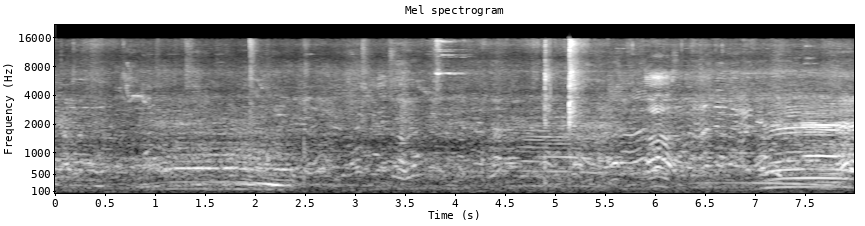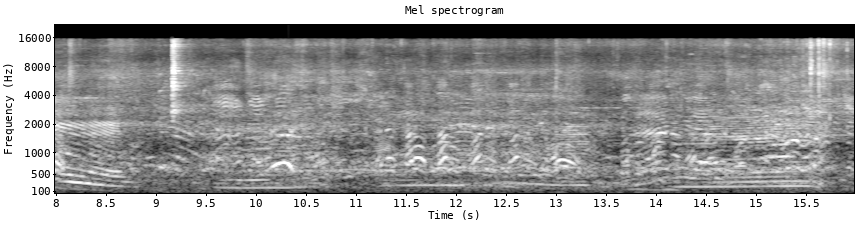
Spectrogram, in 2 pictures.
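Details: Water buffalo at a livestock market (pashu mandi) that has given birth to a female calf in difficult conditions; low, drawn-out moos rise and fall several times over steady crowd chatter and human voices.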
